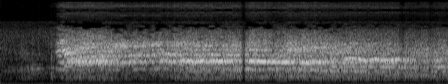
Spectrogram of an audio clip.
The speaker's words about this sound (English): bringing up the rear when I heard him yell.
